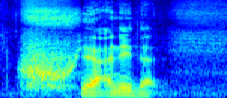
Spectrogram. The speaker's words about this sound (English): I need that. And guess what? I'm going to take another breath here.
